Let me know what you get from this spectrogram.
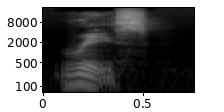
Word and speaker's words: Reese: Reese. Like Reese Witherspoon. Reese.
